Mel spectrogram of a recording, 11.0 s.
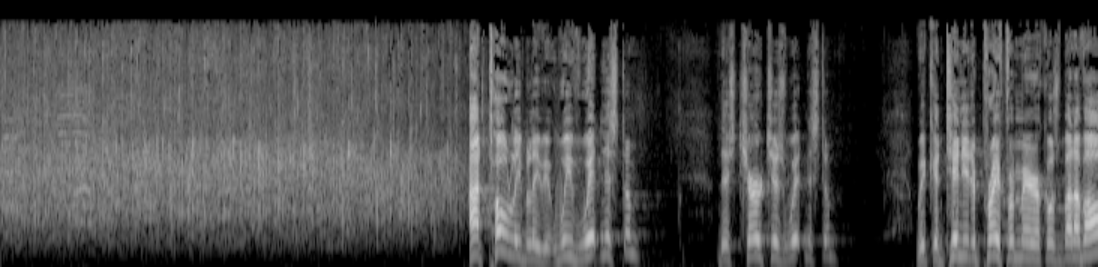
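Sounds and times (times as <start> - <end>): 
audience applause: 0.0 - 4.7
speech: 4.7 - 6.5, 7.2 - 8.5, 9.2 - 10.9.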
